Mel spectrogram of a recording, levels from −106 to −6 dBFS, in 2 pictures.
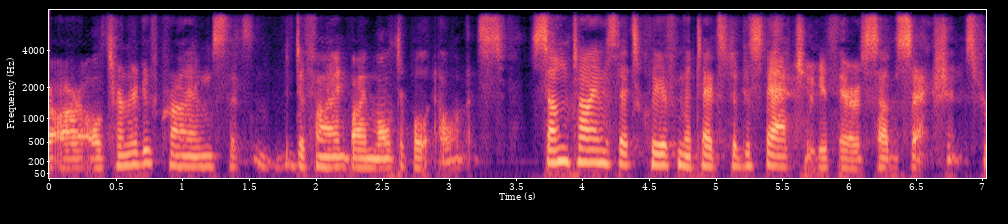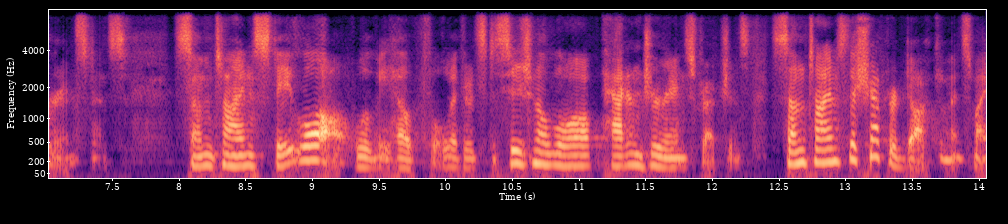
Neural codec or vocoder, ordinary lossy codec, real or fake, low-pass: codec, 16 kHz, 2 kbps, FreqCodec, smaller model; Opus, 64 kbps; fake; 7.2 kHz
